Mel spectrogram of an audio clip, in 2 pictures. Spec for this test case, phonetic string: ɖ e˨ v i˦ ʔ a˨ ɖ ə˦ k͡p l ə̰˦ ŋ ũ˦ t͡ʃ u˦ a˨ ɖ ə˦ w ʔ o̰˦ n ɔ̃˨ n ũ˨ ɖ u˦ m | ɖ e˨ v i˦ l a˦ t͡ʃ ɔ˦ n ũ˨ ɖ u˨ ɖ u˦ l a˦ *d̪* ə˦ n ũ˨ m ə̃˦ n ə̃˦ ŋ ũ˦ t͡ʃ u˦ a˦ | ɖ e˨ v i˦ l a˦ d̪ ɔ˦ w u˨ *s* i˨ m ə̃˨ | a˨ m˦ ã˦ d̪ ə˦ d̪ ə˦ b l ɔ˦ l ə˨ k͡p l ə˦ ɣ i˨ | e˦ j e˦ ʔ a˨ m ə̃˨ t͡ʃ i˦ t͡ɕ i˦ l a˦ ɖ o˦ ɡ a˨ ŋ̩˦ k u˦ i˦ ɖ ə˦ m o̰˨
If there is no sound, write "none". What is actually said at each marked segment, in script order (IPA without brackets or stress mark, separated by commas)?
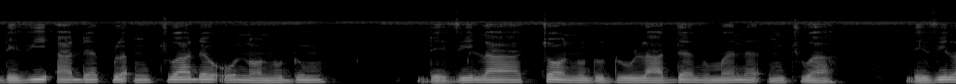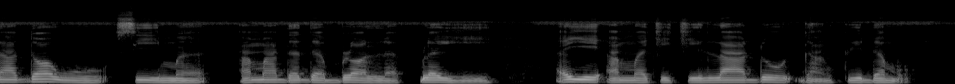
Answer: d̪, s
